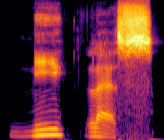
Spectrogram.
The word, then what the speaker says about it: Nilles: Hey, according to Wikipedia, her last name is pronounced NILLES. Ah, so there's a third. ANIKA NILLES. NILLES. Okay. Like somebody cut her off at yes, just she's above the knee.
